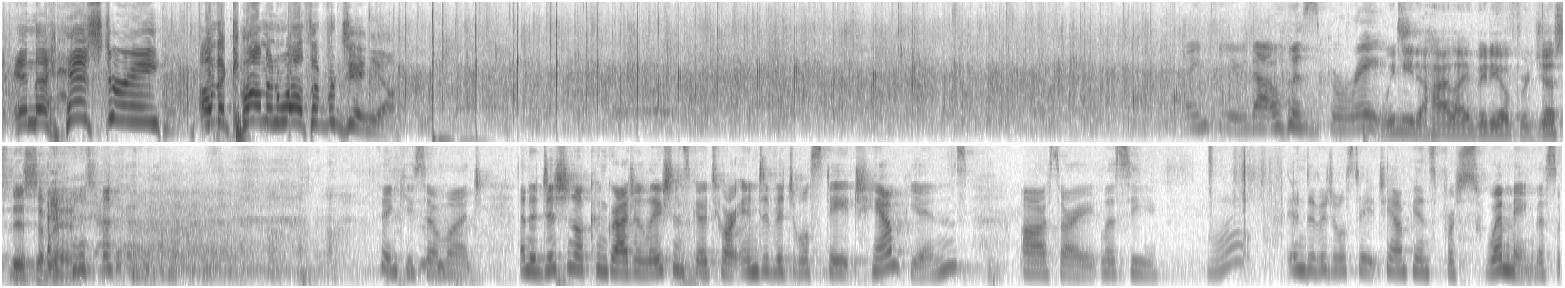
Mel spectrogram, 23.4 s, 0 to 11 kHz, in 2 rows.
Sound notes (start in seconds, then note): 3.5 attendees applauding; 3.5 attendees cheering; 12.0 attendees laughs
